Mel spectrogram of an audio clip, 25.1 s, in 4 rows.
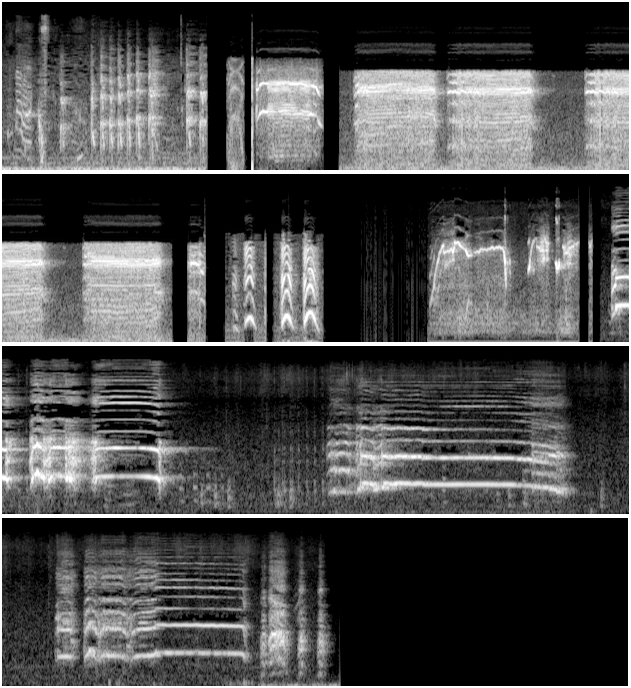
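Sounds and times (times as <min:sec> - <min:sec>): rooster crowing: 0:12.3 - 0:14.5, 0:15.8 - 0:18.3, 0:19.4 - 0:21.7.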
